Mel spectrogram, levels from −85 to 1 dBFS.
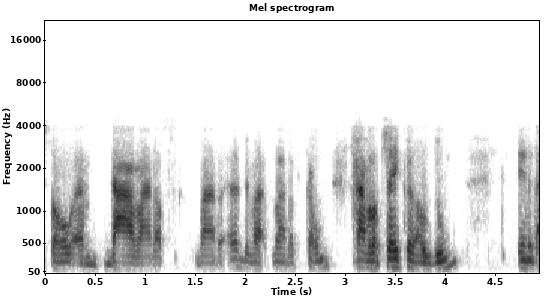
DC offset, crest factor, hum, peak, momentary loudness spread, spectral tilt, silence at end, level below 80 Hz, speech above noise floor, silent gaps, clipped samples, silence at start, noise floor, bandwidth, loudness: under 0.1%; 20 dB; none; 0 dBFS; 15 LU; -10 dB/octave; 0 s; -80 dBFS; 35 dB; none; under 0.1%; 0.05 s; -55 dBFS; 4.2 kHz; -20 LUFS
